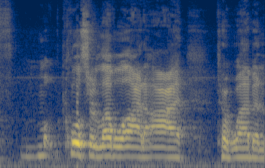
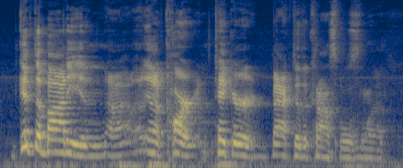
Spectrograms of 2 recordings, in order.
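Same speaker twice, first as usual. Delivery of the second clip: commanding, ordering tone; 3 semitones higher than usual. Voicing an NPC ordering guards to take the body: NPC yelling an order. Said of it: "And he yells at two pissy pants".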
